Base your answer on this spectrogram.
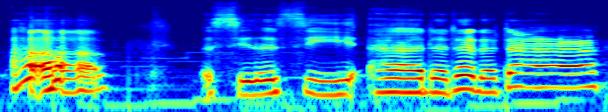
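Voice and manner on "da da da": ordinary talk, nothing marked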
